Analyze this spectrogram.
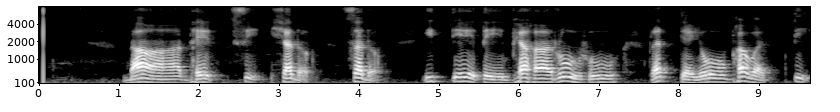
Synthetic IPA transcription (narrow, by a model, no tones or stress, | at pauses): d̪aːd̪ʱeː | siʃɐd̪̰ | sɐd̪ɐ̰ | it̪jeːt̪eːbʱjɐɦɐɾuːɦu | pɾɐt̪jɐjoːbʱɐʋɐt̪ːi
